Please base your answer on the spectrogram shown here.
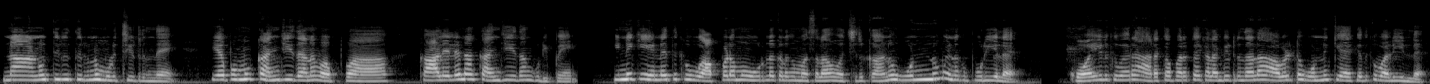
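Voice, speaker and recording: A woman voicing a caring village father in an animated cartoon, soothing and fatherly. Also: medium pitch, a little fast, close to an everyday voice. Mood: comic. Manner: soothing, fatherly advice and comic storytelling. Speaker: father figure. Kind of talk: Tamil cartoon voice acting.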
